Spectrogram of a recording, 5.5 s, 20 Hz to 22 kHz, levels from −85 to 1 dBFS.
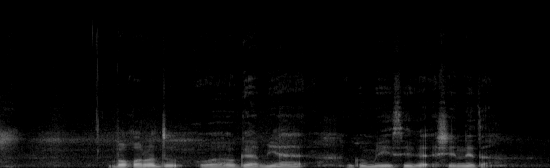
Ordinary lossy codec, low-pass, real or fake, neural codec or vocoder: none; 19.8 kHz; real; none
